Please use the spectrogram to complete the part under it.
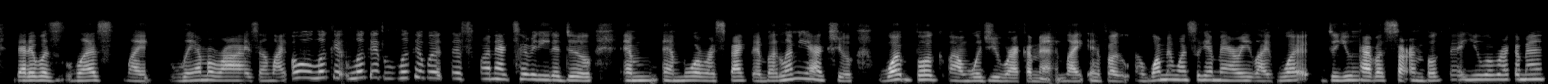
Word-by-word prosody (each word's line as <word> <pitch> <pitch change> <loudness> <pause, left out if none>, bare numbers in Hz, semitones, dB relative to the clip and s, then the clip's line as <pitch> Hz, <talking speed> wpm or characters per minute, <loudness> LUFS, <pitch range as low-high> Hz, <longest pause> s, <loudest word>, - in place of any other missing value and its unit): that 185 0 +4
it 185 - +6
was 185 0 0
less, 180 +1 0
like, 160 -2 -1 0.2
glamorized 180 0 +1
and, 170 - -7
like, 170 +1 -2
'Oh, 310 +1 +3
look 305 +1 -1
at - - -4
look 300 +3 -1
at 320 - -4 0.2
look 300 +3 -2
at 310 -2 -4
what 295 -1 -1
this 270 -4 -5
fun 255 0 -1
activity 230 -2 +1
to 200 - +1
do,' 180 -2 +1 0.3
and 185 +1 0
and 175 -2 -1
more 185 0 +1
respect 180 +2 +1
it." 160 -1 -3
But 175 +1 -3
let 220 +4 +2
me 270 -2 -4
ask 200 -2 +1
you, 160 -3 -5 0.2
what 205 +5 +6
book, 215 -1 +3
um, 165 -3 +1
would 170 0 -3
you 170 -2 -3
recommend? 150 -1 +1
Like, 150 -1 +3
if 160 -1 -5
a 155 -2 +3
w - - -11
a 165 - -10
woman 200 +6 +2
wants 210 -1 -1
to 210 - -4
get 205 -1 0
married, 180 -1 0
like, 165 -1 -1
what 190 +4 +1 0.2
do 185 - -3
you 195 +2 -1
have 185 -1 +8
a 185 - +2
certain 180 0 0
book 180 +2 -2
that 215 0 -7
you 220 +1 -2
would 220 0 0
recommend? 230 +1 +1
185 Hz, 230 wpm, -25 LUFS, 175-220 Hz, 0.3 s, have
